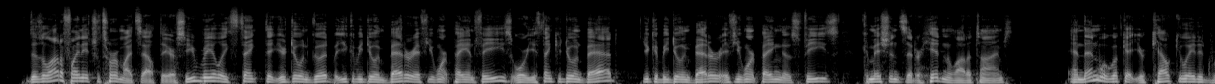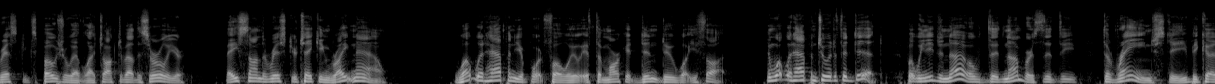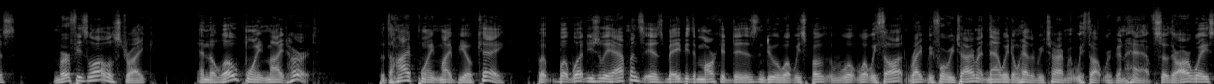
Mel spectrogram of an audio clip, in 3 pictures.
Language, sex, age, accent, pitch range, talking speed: English, male, 50-69, American, 105-135 Hz, 270 wpm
